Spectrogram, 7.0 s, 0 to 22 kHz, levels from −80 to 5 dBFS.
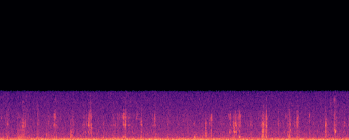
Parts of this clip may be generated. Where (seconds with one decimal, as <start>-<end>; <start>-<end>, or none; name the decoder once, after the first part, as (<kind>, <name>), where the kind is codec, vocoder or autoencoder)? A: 0.0-0.6 (vocoder, Vocos)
